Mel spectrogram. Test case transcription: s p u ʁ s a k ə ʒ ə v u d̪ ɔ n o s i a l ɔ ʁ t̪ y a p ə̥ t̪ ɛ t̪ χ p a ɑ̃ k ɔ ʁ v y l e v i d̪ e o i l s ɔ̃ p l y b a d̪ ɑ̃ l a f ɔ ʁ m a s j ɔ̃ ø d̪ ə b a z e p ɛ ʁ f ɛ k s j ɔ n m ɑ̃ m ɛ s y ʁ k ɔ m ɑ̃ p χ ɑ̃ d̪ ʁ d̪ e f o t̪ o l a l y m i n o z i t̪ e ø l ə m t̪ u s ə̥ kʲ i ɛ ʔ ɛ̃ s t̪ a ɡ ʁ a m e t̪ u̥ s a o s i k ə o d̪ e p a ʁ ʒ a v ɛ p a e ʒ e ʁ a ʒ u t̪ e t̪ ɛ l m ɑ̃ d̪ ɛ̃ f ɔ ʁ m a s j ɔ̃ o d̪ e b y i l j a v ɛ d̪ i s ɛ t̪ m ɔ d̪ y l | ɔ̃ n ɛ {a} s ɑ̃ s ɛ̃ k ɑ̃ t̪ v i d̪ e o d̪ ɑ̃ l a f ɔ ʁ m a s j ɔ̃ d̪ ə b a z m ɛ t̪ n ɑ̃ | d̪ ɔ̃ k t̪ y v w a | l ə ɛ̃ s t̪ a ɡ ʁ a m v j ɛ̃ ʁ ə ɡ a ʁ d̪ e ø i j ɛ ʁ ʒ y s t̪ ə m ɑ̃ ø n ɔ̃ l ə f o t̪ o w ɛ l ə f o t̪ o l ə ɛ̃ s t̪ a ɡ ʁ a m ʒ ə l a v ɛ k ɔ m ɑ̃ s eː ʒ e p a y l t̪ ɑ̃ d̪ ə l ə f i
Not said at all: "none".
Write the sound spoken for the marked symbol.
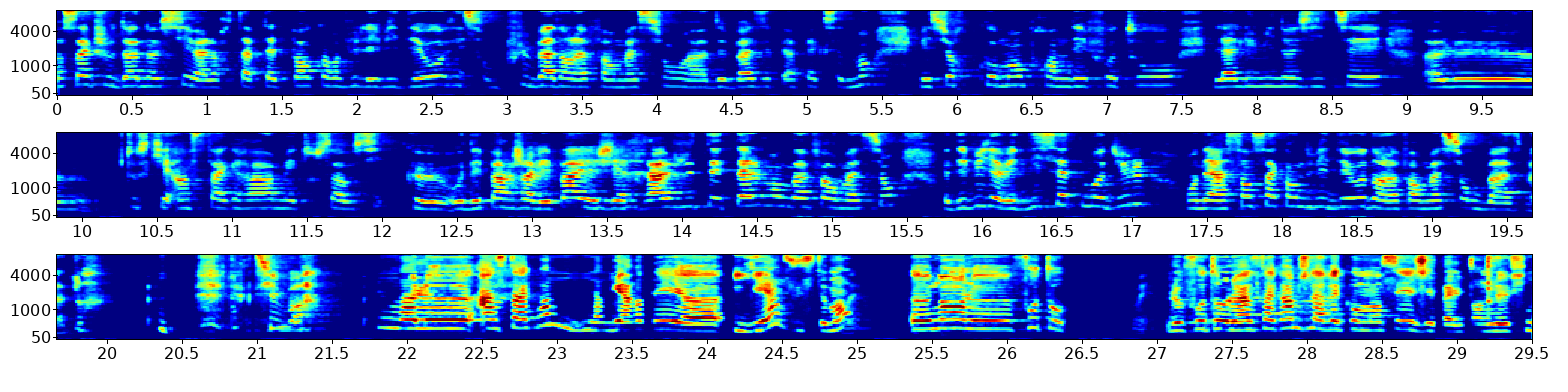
a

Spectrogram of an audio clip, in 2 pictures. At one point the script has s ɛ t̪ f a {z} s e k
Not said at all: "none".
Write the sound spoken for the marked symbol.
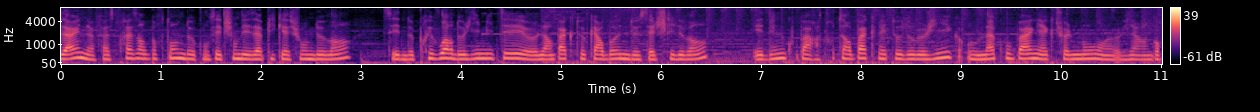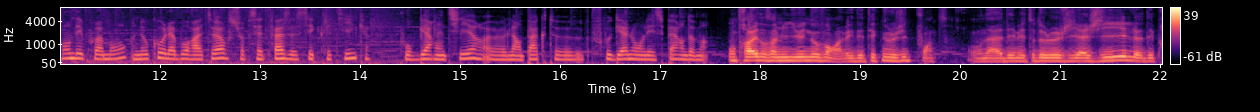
z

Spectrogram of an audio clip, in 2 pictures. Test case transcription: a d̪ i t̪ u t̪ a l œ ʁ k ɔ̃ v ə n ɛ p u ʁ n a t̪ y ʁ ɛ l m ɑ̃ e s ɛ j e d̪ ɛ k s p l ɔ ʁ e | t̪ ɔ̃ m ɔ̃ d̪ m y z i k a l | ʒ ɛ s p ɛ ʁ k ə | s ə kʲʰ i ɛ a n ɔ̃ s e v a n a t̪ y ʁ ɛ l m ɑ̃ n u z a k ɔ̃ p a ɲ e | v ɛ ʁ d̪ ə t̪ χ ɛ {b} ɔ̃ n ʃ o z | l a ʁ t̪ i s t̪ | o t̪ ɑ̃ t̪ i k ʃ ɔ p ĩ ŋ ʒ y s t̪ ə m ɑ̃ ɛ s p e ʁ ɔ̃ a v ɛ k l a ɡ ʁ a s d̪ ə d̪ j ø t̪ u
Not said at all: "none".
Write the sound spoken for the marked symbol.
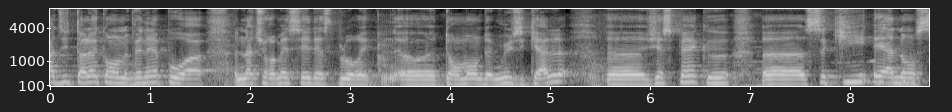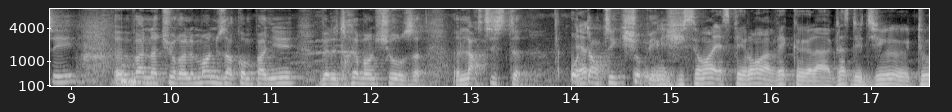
b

